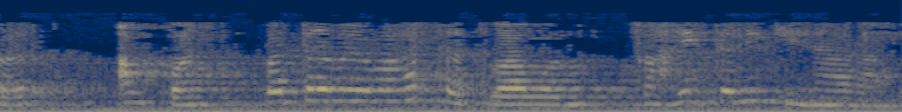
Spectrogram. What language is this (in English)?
Marathi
